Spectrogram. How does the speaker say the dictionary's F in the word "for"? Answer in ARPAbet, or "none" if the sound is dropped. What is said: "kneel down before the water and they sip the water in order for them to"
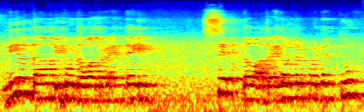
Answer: P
